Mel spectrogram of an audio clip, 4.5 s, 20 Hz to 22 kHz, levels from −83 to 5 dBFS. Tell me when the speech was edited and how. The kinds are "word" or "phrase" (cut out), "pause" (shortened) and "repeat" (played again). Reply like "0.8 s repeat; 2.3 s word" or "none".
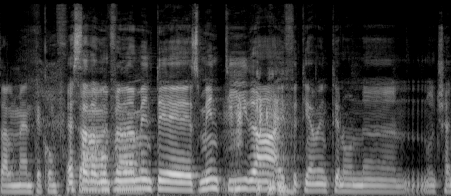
none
